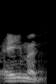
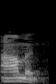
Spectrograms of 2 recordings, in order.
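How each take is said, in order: First: It is said with American English pronunciation, 'ay-men'. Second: It is said with Chinese pronunciation, 'a-men'. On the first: This is how Americans say the word. "美国人说Amen" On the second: This is closer to the original pronunciation. "我们说阿门"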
